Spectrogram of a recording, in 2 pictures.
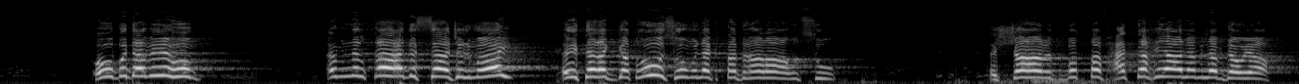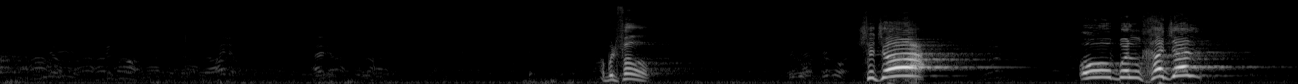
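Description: A man chants loudly in a melodic, wailing voice, in phrases broken by pauses.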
